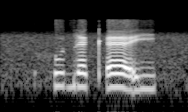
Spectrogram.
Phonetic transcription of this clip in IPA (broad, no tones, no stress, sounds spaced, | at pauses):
h u d ɛ kʼ ɛ j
